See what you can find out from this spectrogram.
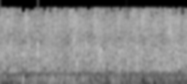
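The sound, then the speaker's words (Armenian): Believers applauding to welcome leaders of the Russian Orthodox and Armenian Apostolic churches at Etchmiadzin Cathedral. The clapping is loud, continuous and dense throughout. “Ահա այսպիսի ծափողջությունների, ինչպես նաև մայրաթորի զանգակատան ղողանջների ներքո դիմավորեցին հավատացյալները”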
